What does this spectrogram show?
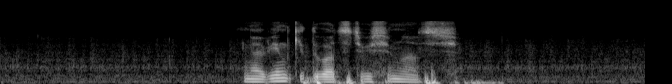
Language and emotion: Russian, neutral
